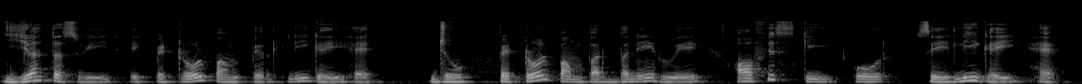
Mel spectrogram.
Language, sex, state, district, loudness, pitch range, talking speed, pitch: Hindi, male, Bihar, Vaishali, -34 LUFS, 110-135 Hz, 120 wpm, 120 Hz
